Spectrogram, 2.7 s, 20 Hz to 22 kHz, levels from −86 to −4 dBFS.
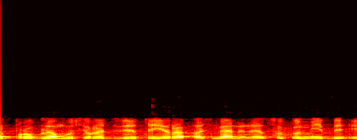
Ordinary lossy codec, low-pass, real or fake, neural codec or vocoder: MP3, 96 kbps; 7.2 kHz; fake; codec, 16 kHz, 8 kbps, FreqCodec, larger model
